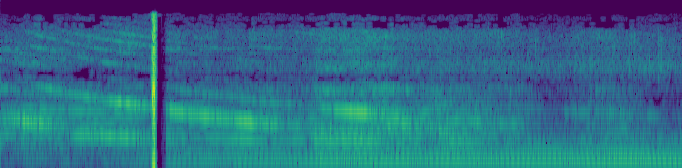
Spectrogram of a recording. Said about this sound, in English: Hey, there's a hook and ladder on the street right now.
